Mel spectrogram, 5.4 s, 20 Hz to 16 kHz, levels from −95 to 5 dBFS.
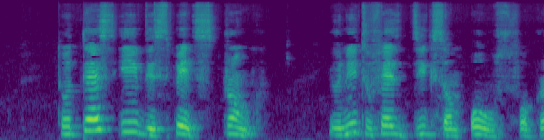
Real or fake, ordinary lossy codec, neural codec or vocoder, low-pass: real; AAC, 48 kbps; none; 14.4 kHz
